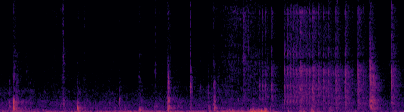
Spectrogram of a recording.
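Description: A door latch clicks as a door is opened.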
